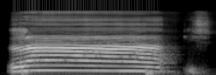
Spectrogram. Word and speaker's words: lápis: Lápis. Sílaba tônica penúltima, paroxítona.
